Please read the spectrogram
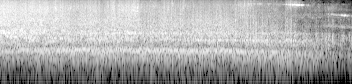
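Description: Nitro-mix solid-fuel rocket motor firing on a static test stand: a loud, steady roar whose pitch sinks slowly, fading away over the last second or so as the burn tails off.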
